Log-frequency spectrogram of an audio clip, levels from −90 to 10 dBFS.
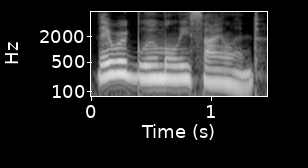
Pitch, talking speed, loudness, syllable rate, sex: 200 Hz, 165 wpm, -15 LUFS, 5.9 syllables/s, female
